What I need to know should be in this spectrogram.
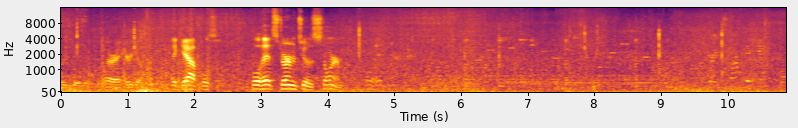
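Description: Wind blows through a ship's sails.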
